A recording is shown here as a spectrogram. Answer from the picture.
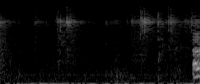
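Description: Faint rustling and a few light taps of cardboard LEGO set boxes and a paper calendar being handled.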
